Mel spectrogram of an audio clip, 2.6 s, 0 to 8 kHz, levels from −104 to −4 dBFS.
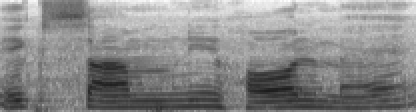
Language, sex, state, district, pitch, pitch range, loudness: Hindi, male, Uttar Pradesh, Hamirpur, 160 Hz, 155-165 Hz, -23 LUFS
